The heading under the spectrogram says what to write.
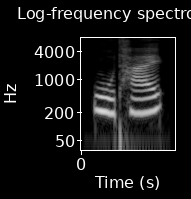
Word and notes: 舞台: wǔ tái

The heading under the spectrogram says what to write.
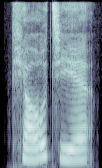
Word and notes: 调节: tiáo jié

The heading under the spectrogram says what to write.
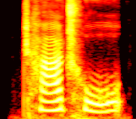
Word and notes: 查处: chá chǔ

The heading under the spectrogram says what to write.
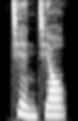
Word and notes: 建交: jiàn jiāo

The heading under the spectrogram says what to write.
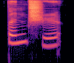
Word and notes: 奔驰: bēn chí

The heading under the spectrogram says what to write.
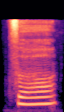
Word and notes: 则: zé

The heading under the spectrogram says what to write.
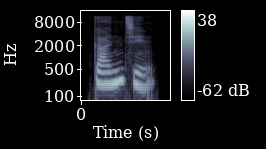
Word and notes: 赶紧: gǎn jǐn

